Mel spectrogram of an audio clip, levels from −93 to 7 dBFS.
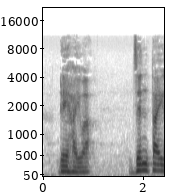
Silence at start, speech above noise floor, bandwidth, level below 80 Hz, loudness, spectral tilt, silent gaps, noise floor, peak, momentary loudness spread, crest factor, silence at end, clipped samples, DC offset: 0.3 s; 36 dB; 11.5 kHz; -48 dBFS; -18 LUFS; -5.5 dB/octave; none; -53 dBFS; -2 dBFS; 10 LU; 18 dB; 0 s; under 0.1%; under 0.1%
